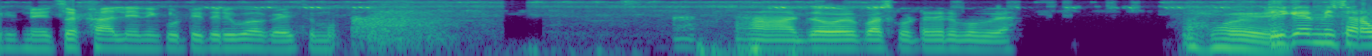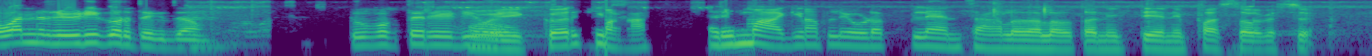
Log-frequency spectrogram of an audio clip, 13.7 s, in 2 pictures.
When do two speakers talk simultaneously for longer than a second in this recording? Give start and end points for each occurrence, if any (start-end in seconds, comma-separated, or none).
none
